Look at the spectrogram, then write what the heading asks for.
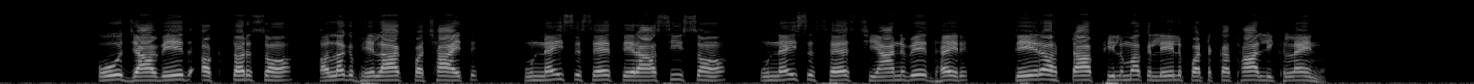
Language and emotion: Maithili, neutral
